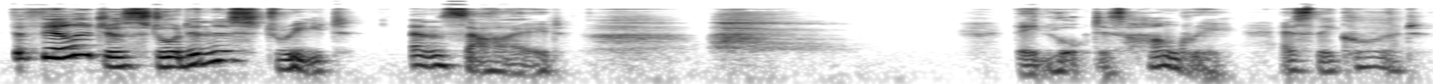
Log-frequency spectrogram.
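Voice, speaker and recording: A woman reading a children's storybook aloud in a theatrical, deliberate way, as if addressing young listeners. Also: lowish voice, huge pitch swings, husky. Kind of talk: performed children's storybook narration.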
